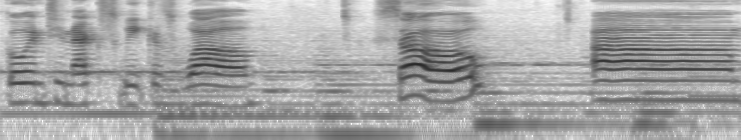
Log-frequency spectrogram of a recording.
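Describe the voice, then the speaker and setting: A woman's voice: on the high side, bright, forceful tone. A woman streamer chatting casually to her live audience while she plays a video game. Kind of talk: casual livestream chat over gameplay. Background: game music.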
